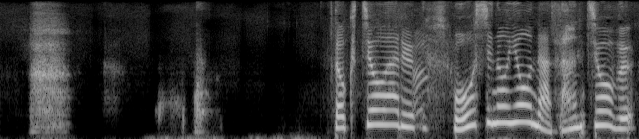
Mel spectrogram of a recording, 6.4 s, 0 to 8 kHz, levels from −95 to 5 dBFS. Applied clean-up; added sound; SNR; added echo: neural mask model Resemble Enhance denoiser.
